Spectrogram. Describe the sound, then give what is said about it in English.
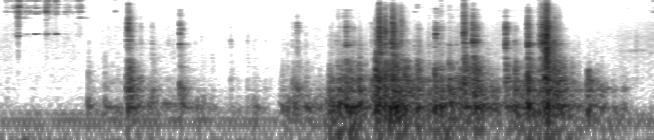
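Keys jangle, followed by the lock of a shed at Lamb Spring being worked open with metallic clicks and a ratcheting turn, then more rattling of keys and mechanism over several seconds. “One of these keys.”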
